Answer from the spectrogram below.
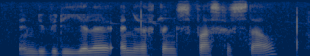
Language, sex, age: Afrikaans, male, 22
